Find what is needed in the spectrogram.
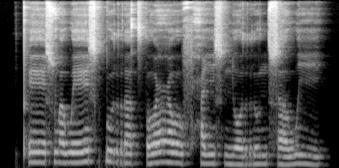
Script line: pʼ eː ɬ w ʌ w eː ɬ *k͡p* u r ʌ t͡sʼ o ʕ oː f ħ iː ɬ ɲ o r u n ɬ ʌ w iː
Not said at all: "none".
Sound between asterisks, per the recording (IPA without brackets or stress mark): k͡p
